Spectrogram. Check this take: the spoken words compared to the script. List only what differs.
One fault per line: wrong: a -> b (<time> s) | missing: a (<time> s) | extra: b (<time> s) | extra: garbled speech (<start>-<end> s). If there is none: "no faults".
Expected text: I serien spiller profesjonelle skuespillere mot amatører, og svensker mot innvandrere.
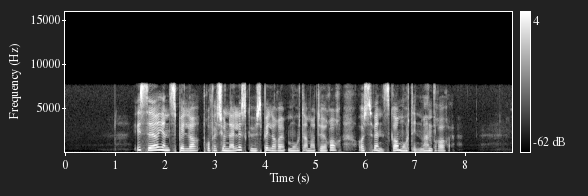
no faults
